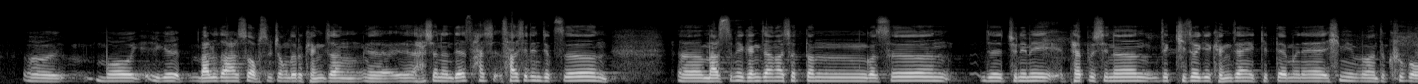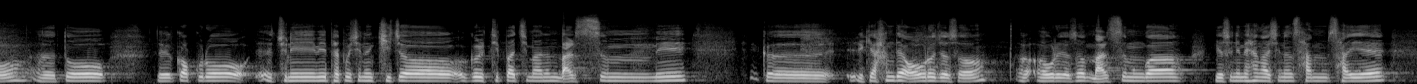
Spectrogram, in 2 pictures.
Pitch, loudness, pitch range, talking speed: 165 Hz, -19 LUFS, 155-175 Hz, 250 characters per minute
